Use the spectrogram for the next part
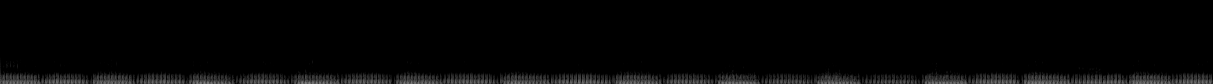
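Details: Domestic cat purring indoors, recorded binaurally for ASMR: a low, steady rumbling purr in rhythmic pulses about every half second, alternating with breath, with no other clear sounds.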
